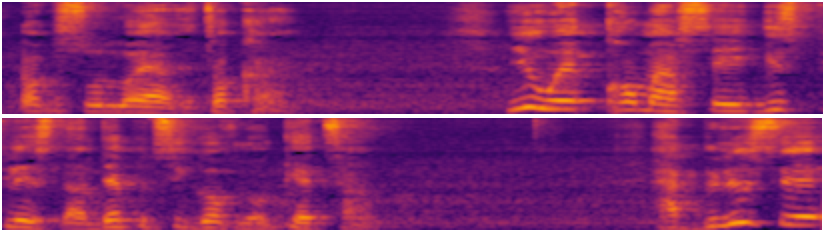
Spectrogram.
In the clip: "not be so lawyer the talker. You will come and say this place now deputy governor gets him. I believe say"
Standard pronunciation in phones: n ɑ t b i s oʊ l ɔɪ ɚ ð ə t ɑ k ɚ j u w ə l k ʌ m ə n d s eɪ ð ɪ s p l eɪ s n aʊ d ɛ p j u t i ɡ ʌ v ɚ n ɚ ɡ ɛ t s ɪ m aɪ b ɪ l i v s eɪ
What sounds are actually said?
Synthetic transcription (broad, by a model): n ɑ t b i s oʊ l ɔɪ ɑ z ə t ɑ k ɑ j u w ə n k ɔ m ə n s eɪ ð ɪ s p l eɪ s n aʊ d ɛ p j u t i ɡ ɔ v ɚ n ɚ ɡ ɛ t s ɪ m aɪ b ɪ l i s eɪ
